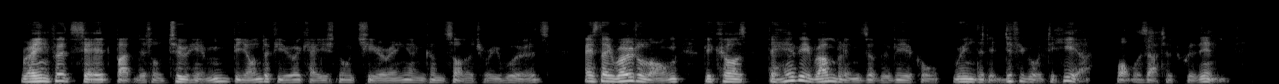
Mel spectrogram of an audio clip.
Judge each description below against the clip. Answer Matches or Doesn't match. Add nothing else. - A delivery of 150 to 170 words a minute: Matches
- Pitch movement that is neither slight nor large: Doesn't match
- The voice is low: Matches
